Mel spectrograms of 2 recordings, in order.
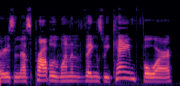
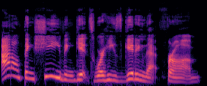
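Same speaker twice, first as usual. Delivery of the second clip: usual speaking voice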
